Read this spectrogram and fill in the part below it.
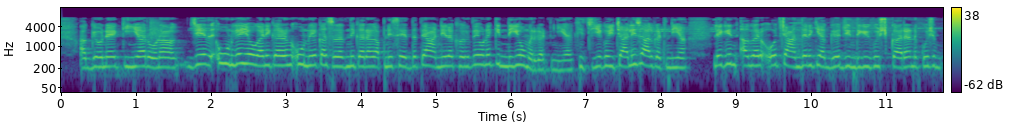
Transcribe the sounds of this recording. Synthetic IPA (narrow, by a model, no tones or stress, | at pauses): əɡːeːʊnẽːkiːjãːɾoːɽaːd͡ʒeːuːɳɡeːioːɡaːnĩːkəɾəŋuːnɡeːkəsɾət̪nĩːkəɾəɡəpniːseːd̪ət̪ːaːniːɾəkʰːəŋɡt̪eːʊnẽːkɪnːĩːkiʊməɾkəʈniːɛ̃ːkʰɪt͡ʃiẽːk̬oiːt͡ʃaːliːsaːlkəʈniːãː | leːkɪnəɡəɾo̰ːt͡ʃãːnd̪eːnekiəɡːeːoːzɪ̃nd̪əɡiːkʊt͡ʃʰkəɾənkʊt͡ʃʰ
